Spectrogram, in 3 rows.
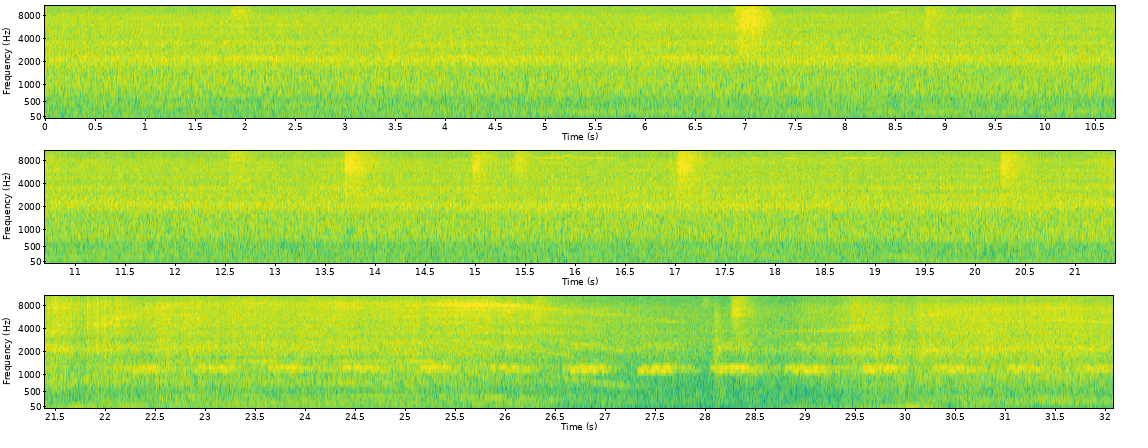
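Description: Freightliner M2 roll-off truck's Mercedes-Benz diesel engine running steadily, then revving up and dropping back about three-quarters of the way through. A reversing alarm beeps repeatedly over it near the end, and there are a few short hisses of air.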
